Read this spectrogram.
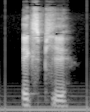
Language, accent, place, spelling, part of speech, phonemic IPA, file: French, France, Lyon, expier, verb, /ɛk.spje/, LL-Q150 (fra)-expier.wav
- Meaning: to expiate, to make amends for, atone for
